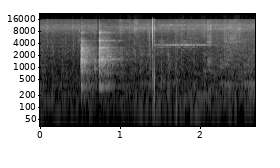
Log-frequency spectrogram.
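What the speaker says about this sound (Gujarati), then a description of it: "હવે આપણે તેને હલાવી લઈશું." A spoon stirs vermicelli mango custard in a metal pot, making a few distinct clinks and scrapes against the sides, close and fairly quiet, with no voices.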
